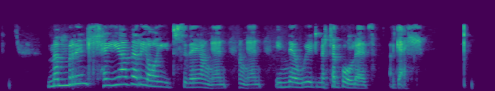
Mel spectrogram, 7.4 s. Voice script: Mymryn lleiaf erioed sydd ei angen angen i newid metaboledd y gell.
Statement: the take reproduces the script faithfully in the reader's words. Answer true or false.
true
